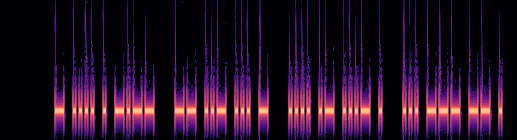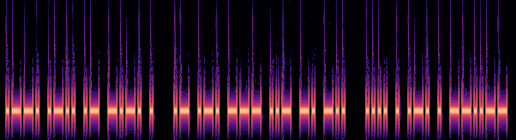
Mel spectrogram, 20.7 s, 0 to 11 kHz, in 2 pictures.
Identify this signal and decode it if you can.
Morse code, heard as a keyed tone, about 20 wpm, 700 Hz. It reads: THEY MUST HAVE SOME PLACE AROUND HERE,
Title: Sentences from Top 1000 Words - Review Part 3 - 20wpm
